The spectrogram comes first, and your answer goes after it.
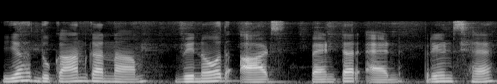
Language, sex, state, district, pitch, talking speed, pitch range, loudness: Hindi, male, Jharkhand, Garhwa, 130 Hz, 120 wpm, 115-145 Hz, -17 LUFS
